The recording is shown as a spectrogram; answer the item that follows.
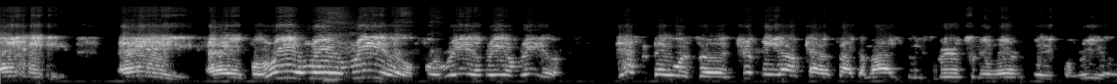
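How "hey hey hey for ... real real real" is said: joyful, loud, very slow and drawn out. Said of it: "I hear the joy in your voice".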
